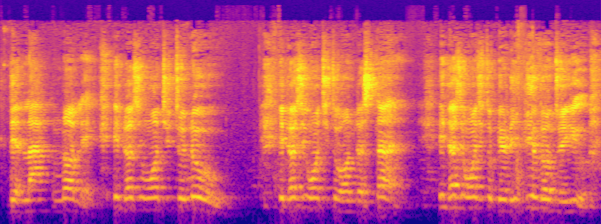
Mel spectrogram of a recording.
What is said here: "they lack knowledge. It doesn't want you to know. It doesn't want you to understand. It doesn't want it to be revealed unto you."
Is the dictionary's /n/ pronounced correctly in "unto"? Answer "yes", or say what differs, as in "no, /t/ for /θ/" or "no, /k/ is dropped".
yes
